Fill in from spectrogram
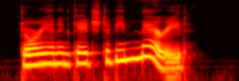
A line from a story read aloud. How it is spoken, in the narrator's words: he cried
